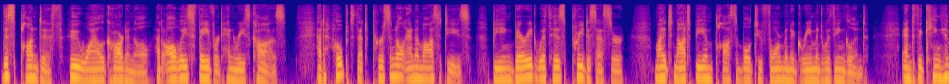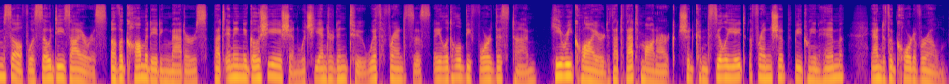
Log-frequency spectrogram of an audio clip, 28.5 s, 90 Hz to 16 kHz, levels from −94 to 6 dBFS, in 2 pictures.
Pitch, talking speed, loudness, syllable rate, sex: 115 Hz, 150 wpm, -20 LUFS, 4.8 syllables/s, male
